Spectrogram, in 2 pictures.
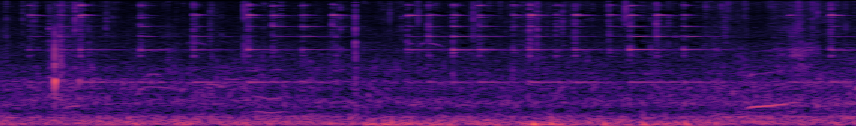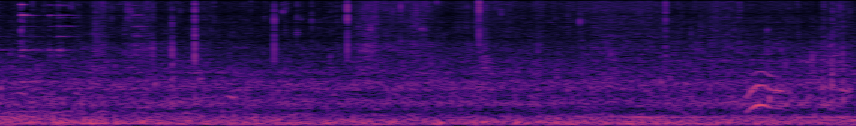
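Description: Wood fire crackling with scattered sharp pops over a steady low rumble of the river running beside it. A thin, steady high whine comes through during the first half, and there is a brief distant animal call.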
